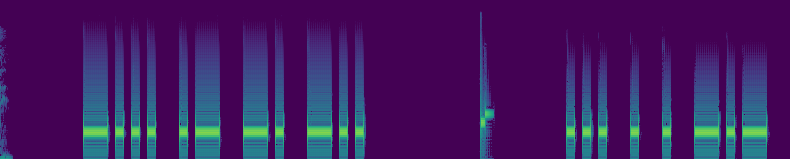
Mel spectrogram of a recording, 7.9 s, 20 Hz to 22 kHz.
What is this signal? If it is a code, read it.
Morse code, heard as a keyed tone, about 15 wpm, 700 Hz. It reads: BAND SEEK
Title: Sentences from Top 1600 Words - New Word Drill - 15wpm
